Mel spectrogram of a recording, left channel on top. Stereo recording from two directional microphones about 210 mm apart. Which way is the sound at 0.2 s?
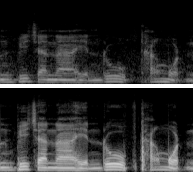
50° right (ahead or behind).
